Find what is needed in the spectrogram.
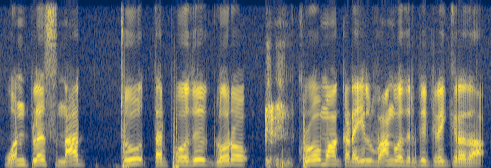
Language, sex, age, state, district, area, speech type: Tamil, male, 30-45, Tamil Nadu, Chengalpattu, rural, read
